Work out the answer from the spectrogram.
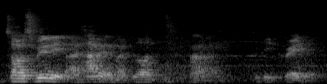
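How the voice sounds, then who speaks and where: A man's voice: on the low side, fast, slight background noise. Man in his thirties from Serbia, earnest presentation, frequent ums, room echo, heard from afar. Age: 30s. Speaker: product designer giving a talk. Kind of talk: public presentation. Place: small meeting room with audience. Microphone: far camera. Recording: very echoey room from far off.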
